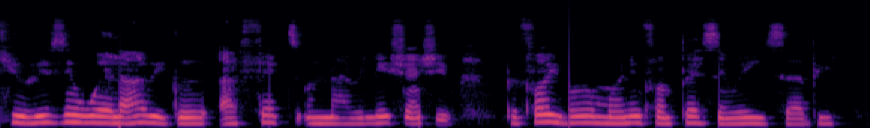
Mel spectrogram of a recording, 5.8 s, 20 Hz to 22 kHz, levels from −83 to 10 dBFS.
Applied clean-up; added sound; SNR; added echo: none; none; none; none.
